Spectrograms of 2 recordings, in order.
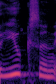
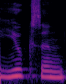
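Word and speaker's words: Euxine: hero travels across the uken in a in very bad weather and what do you suppose he rhymes with uken pukin okay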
